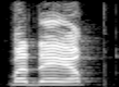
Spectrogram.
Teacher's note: the phonetic emphasis is on the middle syllable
